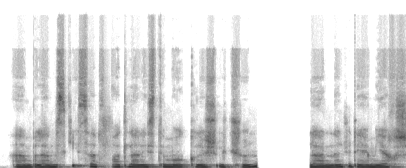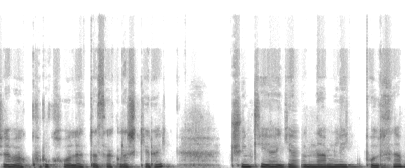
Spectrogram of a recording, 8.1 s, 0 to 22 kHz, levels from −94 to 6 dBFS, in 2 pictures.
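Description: A burst of packet loss at 1.03 to 1.14 s interrupts the speech. A short run of packets never arrived in time, so the receiver kept extending the last sound it had for about 80 ms, fading it down as the gap went on. The result is a brief held buzz or fading hiss. When the speech picks up again, about 80 ms of it has been skipped.

An audio dropout to silence follows at 2.57 to 3.11 s. The speech cuts off abruptly into silence with no room tone at all, and then returns mid-flow. About 540 ms of audio is lost. The likely cause is that the input stopped delivering signal, through a disconnection, a failed link or an accidental mute, while the recorder kept writing silence.

A second burst of packet loss at 6.99 to 7.10 s repeats the first: about 80 ms of concealment fading out, then speech resuming with about 80 ms missing.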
